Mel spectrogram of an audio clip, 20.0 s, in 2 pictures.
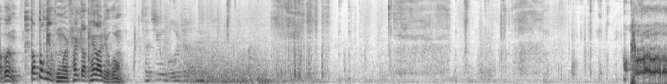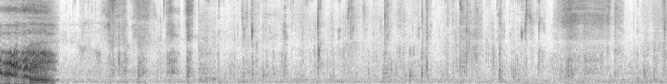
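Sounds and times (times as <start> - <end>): chewing and crunching food: 4.3 - 10.2, 10.8 - 20.0.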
